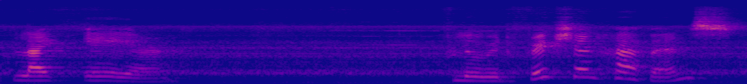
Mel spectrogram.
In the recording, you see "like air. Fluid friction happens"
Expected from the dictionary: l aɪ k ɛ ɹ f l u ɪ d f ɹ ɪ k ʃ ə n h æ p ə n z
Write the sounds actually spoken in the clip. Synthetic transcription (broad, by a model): l aɪ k ɛ ɹ f l u ɪ d f ɪ k ʃ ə n h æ p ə n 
